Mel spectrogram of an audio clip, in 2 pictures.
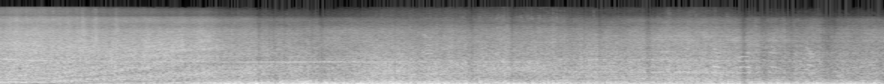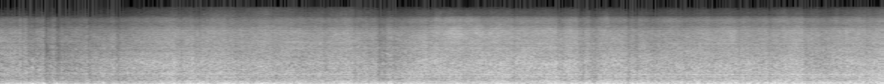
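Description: Wind buffets the outdoors recording with a low rumble.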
